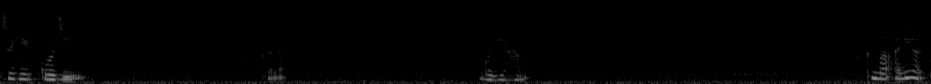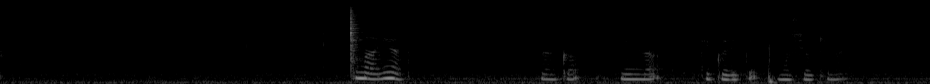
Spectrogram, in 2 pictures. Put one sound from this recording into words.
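A young woman speaks softly in short bursts close to a microphone.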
